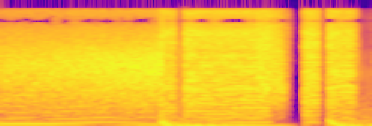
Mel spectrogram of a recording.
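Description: Electronic intro music: a deep, sustained bass under a rising hiss, a new bass hit about a second in, then an abrupt cut just before the end.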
